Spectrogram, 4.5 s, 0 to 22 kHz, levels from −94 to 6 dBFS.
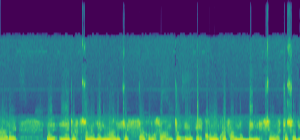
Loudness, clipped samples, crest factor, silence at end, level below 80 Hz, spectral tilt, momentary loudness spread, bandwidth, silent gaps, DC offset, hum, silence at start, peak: -7 LUFS; 0.3%; 8 dB; 0 s; -38 dBFS; -5 dB/octave; 6 LU; 17 kHz; none; under 0.1%; none; 0 s; 0 dBFS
